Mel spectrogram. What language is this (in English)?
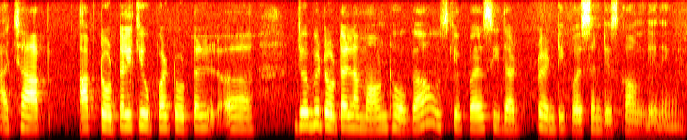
Urdu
